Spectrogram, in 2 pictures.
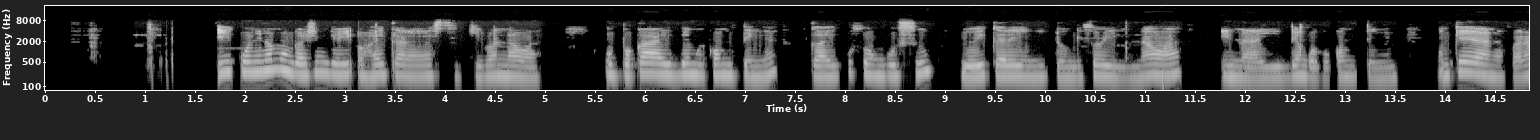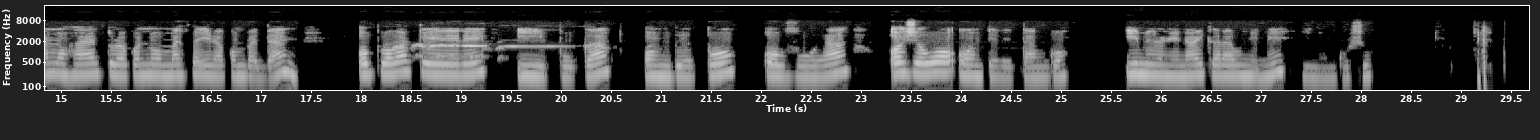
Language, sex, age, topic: Oshiwambo, female, 18-24, agriculture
